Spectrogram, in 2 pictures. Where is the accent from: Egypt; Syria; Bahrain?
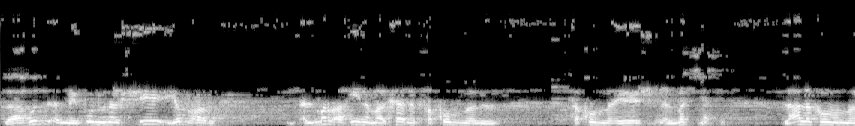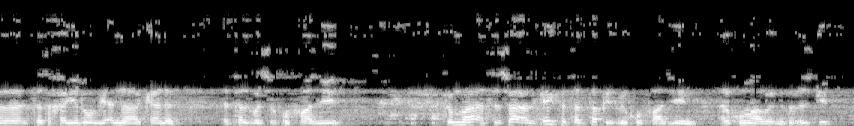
Syria; وبيقولوا عندنا في الشام عبارة مأخوذة من حديث صحيح كتلة الشد بيرخي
